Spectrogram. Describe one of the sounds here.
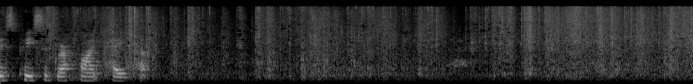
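A sheet of paper rustles and crinkles close by.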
